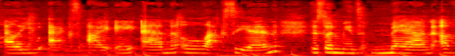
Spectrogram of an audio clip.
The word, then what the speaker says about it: Luxian: and swedish meaning secret luxian spell l-u-x l-u-x-i-a-n lexian this one means man of light damian spelt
